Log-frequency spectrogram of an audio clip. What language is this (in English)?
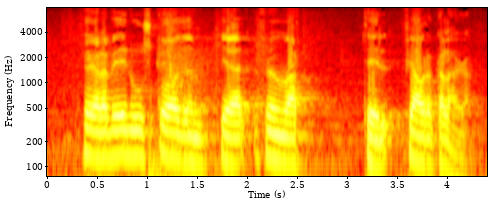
Icelandic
